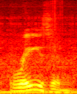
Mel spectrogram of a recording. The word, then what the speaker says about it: brazen: reasoned next one is brazen and Brazen is an adjective the first syllable is accented it has two distinct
